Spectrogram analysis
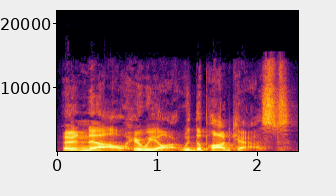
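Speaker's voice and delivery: a hint of a radio announcer. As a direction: slide into a lightly hammed radio host intro. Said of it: "he likes to put on his radio voice".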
